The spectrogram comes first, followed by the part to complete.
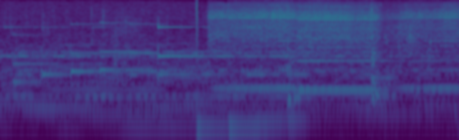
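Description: Background music: held notes that change in steps over a low bass note, which slides upward about halfway through after a short thump.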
